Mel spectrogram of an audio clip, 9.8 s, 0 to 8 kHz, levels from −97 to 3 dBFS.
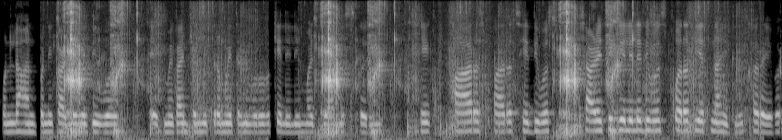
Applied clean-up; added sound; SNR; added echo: none; Chewing, mastication; 0 dB; none.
